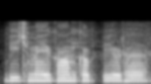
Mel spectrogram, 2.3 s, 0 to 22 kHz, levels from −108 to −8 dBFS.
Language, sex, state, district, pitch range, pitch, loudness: Hindi, male, Jharkhand, Deoghar, 145-150 Hz, 150 Hz, -17 LUFS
